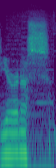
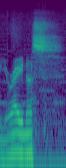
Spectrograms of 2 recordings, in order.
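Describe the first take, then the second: First: The stress is on the first syllable. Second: The stress is on the second syllable. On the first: This is the ordinary way to name the planet. "which is Uranus" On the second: This is the childish joke version of the name. "if you're twelve years old mentally"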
